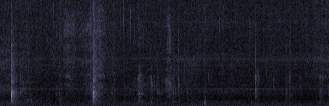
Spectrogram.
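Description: Quiet room tone with a few scattered sharp clicks: two stronger ones in the first two seconds, then several fainter ticks.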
